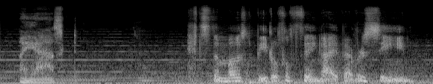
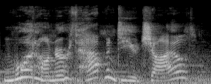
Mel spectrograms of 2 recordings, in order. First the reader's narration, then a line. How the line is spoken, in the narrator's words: Mom screamed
